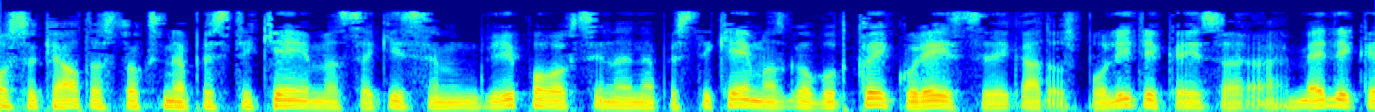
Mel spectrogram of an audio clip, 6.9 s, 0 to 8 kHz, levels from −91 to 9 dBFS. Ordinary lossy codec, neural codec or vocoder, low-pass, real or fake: MP3, 24 kbps; codec, 16 kHz, 0.9 kbps, LongCat-Audio-Codec; 7.2 kHz; fake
